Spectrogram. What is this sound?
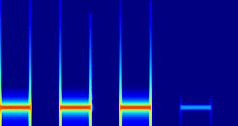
busy signal europe
Busy signal on european (excepting UK) telephony. Made with Audacity.
europe, dtmf, telephony, dial, phone, tone, busy, telephone, eur, europa, communications, signal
